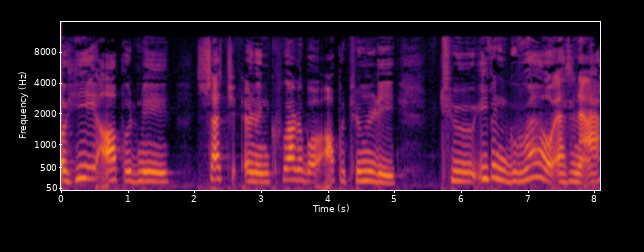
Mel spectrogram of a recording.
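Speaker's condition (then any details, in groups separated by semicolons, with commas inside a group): Cerebral palsy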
